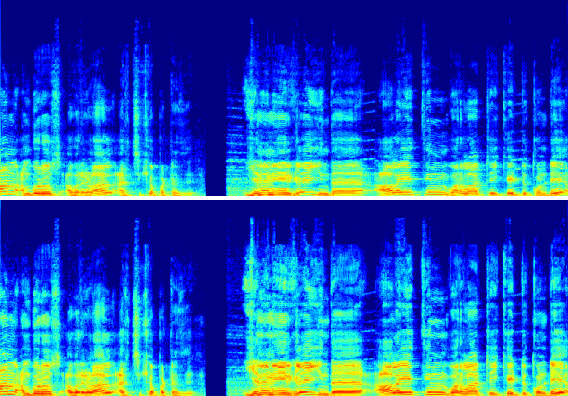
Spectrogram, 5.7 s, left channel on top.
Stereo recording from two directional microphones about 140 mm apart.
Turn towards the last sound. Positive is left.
turn(degrees=-35)  # may be behind; listen again after turning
